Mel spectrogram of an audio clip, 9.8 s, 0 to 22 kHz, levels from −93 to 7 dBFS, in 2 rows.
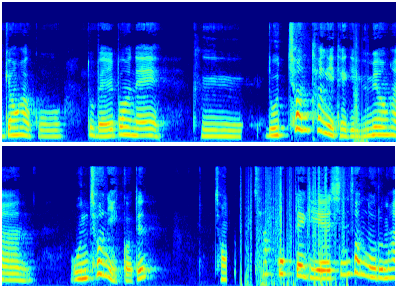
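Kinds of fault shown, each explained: Loose connector crackle: A worn or dirty contact keeps making and breaking as it moves, chopping the speech signal. Here it comes as irregular bursts of crackle and scratching. A short one sits at 4.40 to 4.58 s. A longer one runs from 7.90 to 9.24 s.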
